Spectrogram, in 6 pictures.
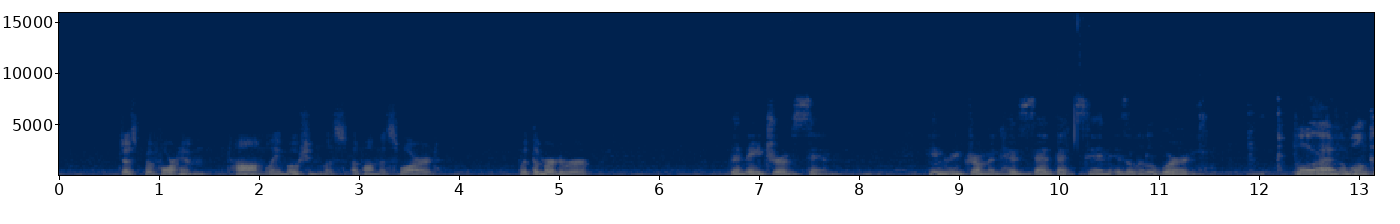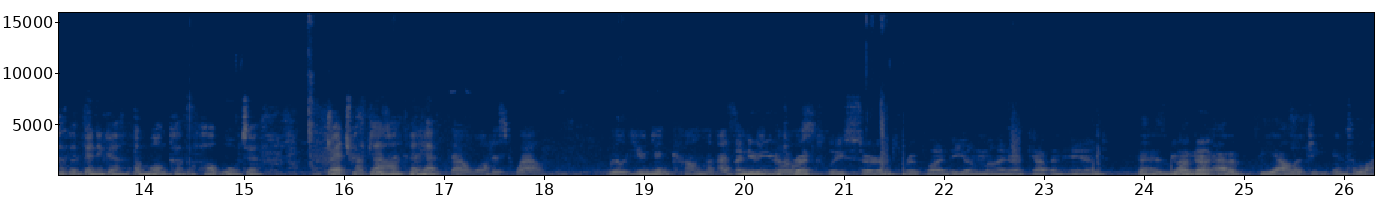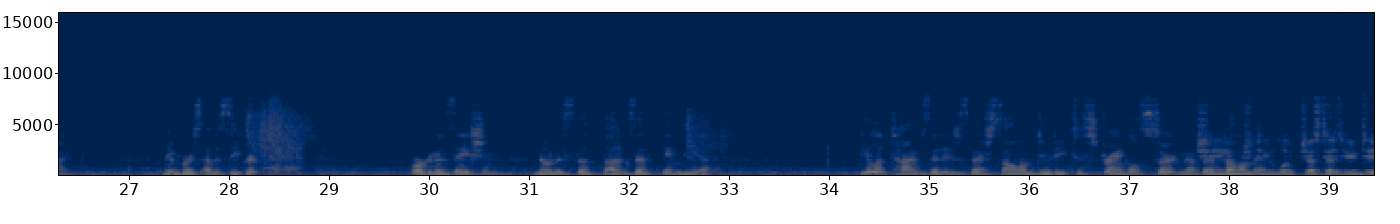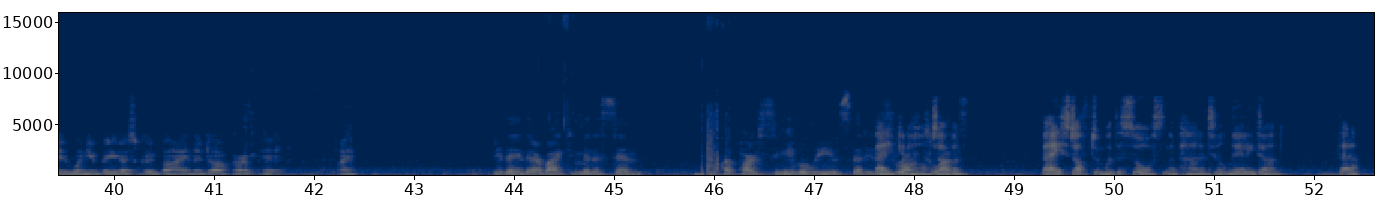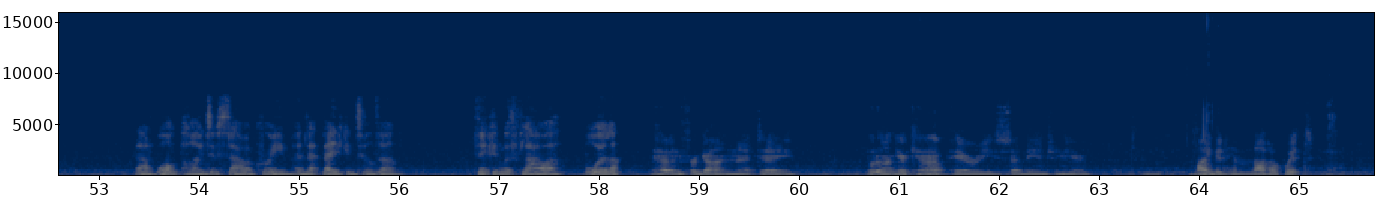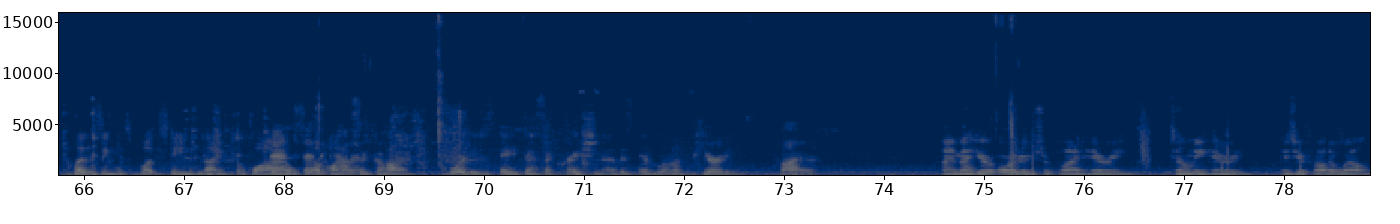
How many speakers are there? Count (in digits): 5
